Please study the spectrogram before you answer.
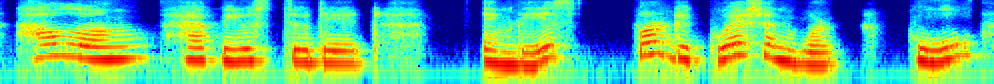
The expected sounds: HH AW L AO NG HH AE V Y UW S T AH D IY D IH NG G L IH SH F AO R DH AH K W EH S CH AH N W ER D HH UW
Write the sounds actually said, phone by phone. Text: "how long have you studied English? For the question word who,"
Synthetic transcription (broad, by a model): HH AW L AO NG HH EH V Y UW S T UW D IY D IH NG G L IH S F AO R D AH K W EH S CH AH N W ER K HH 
